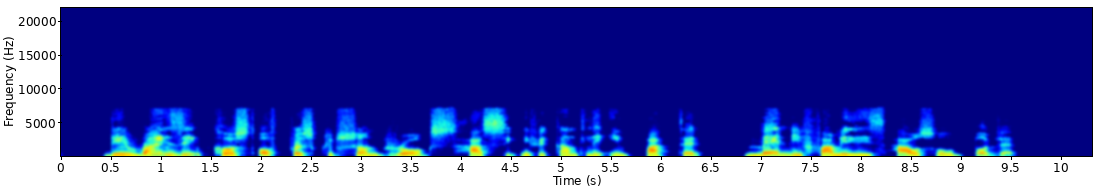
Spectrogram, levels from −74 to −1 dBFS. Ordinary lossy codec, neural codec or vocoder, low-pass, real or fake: MP3, 32 kbps; codec, 16 kHz, about 1 kbps, DyCAST, with the encoder's durations; 7.2 kHz; fake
